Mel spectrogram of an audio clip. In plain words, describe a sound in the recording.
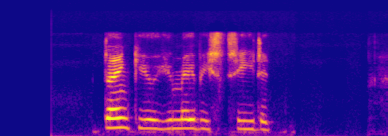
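A young girl speaks calmly through an online call.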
